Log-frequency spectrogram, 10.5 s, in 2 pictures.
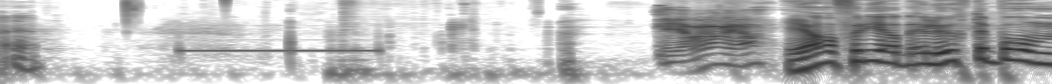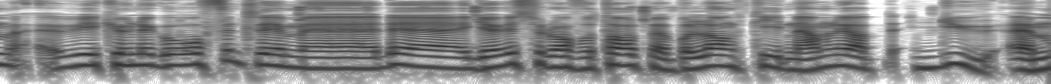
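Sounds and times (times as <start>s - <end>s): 
speech: 0.1s - 0.3s, 3.3s - 10.5s
telephone ringing tone: 0.9s - 1.9s
short voice fragments: 3.3s - 10.5s.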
